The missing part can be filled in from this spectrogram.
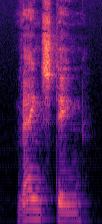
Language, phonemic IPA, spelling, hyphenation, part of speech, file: Dutch, /ˈʋɛi̯n.steːn/, wijnsteen, wijn‧steen, noun, Nl-wijnsteen.ogg
- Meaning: potassium bitartrate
